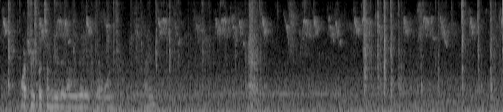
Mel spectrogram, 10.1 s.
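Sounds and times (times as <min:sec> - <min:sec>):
small birds chirping: 0:00.0 - 0:10.0
sharp clicks: 0:08.7 - 0:10.0.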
